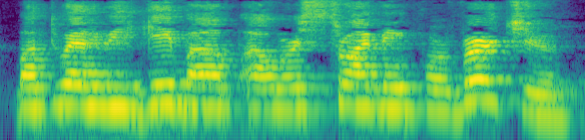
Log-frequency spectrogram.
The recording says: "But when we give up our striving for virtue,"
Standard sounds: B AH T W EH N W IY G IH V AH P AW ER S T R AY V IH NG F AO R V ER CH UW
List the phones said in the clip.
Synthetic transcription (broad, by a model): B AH T W EH N W IY G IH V AH P AW ER S T R AY V IH NG F AO R V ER CH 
